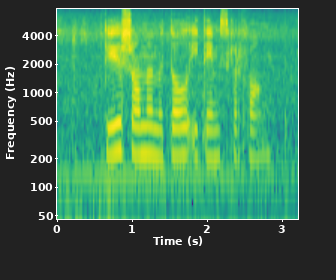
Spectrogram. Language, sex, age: Afrikaans, female, 19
